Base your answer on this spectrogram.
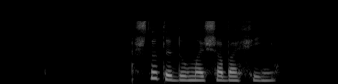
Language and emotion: Russian, neutral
